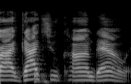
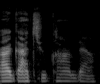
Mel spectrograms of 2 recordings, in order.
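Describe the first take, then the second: First: Raised, insistent voice; forceful delivery. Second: Calm delivery. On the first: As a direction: push the reassurance out hard, like an order. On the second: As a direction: reassure your partner in an even, unforced voice. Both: Shown as a demonstration. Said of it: "It's all about your delivery".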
